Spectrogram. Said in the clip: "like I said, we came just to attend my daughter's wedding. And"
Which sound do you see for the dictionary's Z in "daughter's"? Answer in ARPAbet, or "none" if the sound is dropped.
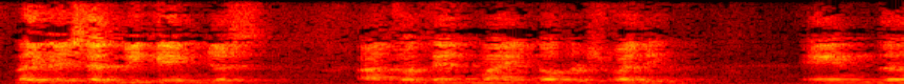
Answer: S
